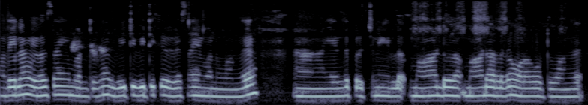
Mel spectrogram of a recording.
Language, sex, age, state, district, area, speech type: Tamil, female, 30-45, Tamil Nadu, Namakkal, rural, spontaneous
